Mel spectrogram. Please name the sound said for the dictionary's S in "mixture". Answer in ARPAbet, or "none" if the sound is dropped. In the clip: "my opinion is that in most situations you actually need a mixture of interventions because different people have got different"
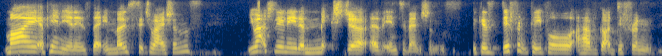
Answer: S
